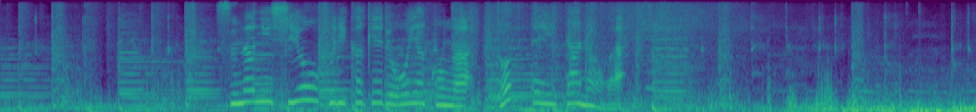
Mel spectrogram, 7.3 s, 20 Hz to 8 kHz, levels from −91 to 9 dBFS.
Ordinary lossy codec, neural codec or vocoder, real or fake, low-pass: none; codec, 16 kHz, 6 kbps, DAC; fake; 7.2 kHz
